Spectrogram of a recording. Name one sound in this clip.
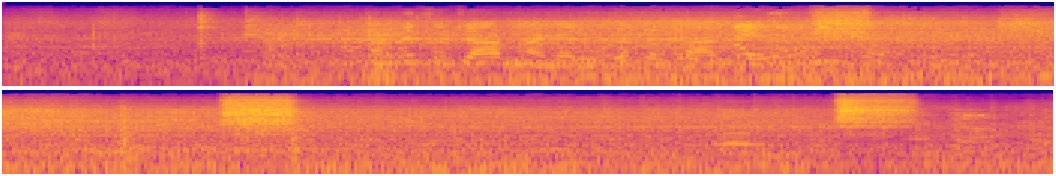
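A tram rumbles closer along its rails.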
